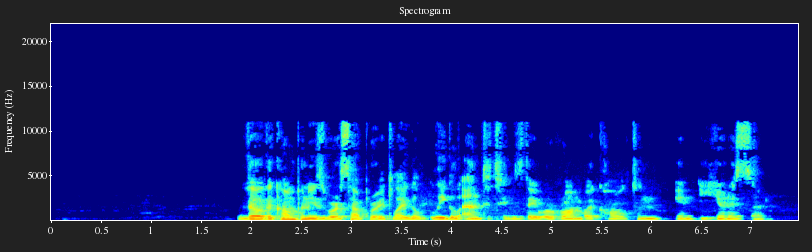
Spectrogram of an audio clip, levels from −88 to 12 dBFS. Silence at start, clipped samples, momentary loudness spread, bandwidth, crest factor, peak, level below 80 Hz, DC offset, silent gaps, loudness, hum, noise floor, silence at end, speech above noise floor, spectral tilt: 1.85 s; under 0.1%; 12 LU; 11.5 kHz; 18 dB; -2 dBFS; -54 dBFS; under 0.1%; none; -21 LUFS; none; -79 dBFS; 0.35 s; 59 dB; -6 dB/octave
